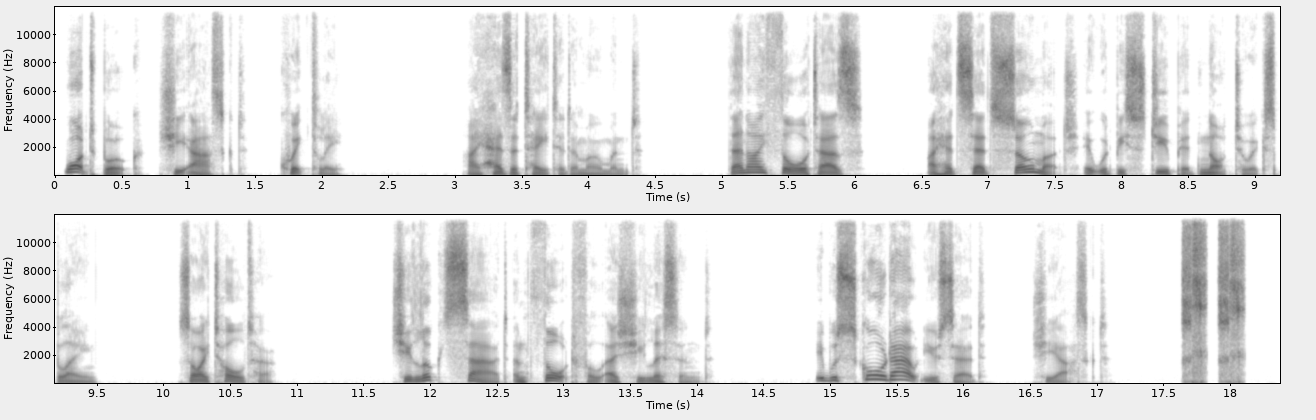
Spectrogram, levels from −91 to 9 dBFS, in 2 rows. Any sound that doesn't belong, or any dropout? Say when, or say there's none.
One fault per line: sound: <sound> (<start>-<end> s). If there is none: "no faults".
sound: laugh (17.6-18.1 s)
